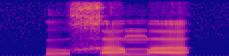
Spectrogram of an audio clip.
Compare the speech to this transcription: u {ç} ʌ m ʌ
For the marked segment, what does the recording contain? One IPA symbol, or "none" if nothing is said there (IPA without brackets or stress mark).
x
